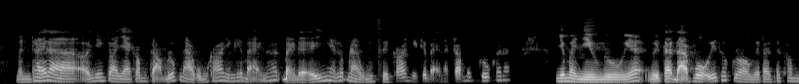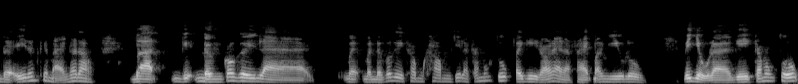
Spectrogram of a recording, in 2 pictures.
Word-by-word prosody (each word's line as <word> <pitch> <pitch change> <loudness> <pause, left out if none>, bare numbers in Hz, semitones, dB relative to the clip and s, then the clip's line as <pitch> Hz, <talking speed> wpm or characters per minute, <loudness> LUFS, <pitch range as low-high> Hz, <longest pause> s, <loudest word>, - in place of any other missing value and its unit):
Mình 120 0 -6
thấy 165 +1 +2
là 135 -8 +3
ở - - -2
những 165 +2 -5
tòa 140 - -1
nhà 125 -2 -2
công 145 +4 -6
cộng - - -2
lúc - - -3
nào - - -2
cũng 100 +4 -6
có 170 - -4
những 155 -4 -6
cái 170 - -6
bảng - - -5
đó 170 - -9
hết, 200 +1 -9
bạn 105 - +1
để 110 +1 +2
ý 135 - +1
nha, 180 +2 -4
lúc 180 +2 -6
nào 150 -5 -2
cũng 125 - -8
sẽ 120 - -2
có 155 +2 -3
những 130 - -13
cái - - -2
bảng - - -5
là - - -16
cấm 130 - -1
hút 175 -1 -14
thuốc 170 0 -5
hết 190 - -9
á. 200 - -12 0.5
Nhưng 150 +1 +5
mà 145 - +5
nhiều 115 -2 +6
người 115 +1 +5
á, 165 +4 +3
người 110 -1 +5
ta 135 +4 +5
đã - - +7
vô 145 -2 +5
ý 155 - +2
thức 195 +2 -7
rồi, 130 -6 -2
người 110 0 -4
ta 125 - -2
sẽ 150 - -6
không 145 -2 -7
để - - +2
ý 135 - +1
đến 175 +3 -2
cái - - -6
bảng - - -3
đó - - -1
đâu. - - 0 0.4
Và - - +4 0.2
gh 140 +1 -4 0.2
đừng 125 -2 +4
có 175 - +4
ghi 155 -3 +5
là 105 -7 0 0.4
bạn - - -3
bạn 115 -1 -4
đừng 110 - -3
có 165 - -1
ghi 160 -3 -2
không 145 -1 -8
không 140 -1 -9
chỉ 155 - -6
là 145 - -6
cấm 140 +4 -11
hút 175 +2 -11
thuốc, 175 0 -2
phải 130 - +2
ghi 135 -1 0
rõ 110 - +1
ràng - - -1
là 105 - -3
phạt 110 -1 -1
bao - - -1
nhiêu 125 0 -2
luôn. 125 -4 -2 0.4
Ví 145 - +6
dụ 145 -8 +6
là 105 0 +3
ghi 120 +3 +3
cấm 135 - +1
hút 165 -1 -2
thuốc, 160 +1 +5
140 Hz, 350 wpm, -24 LUFS, 120-160 Hz, 0.5 s, đã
